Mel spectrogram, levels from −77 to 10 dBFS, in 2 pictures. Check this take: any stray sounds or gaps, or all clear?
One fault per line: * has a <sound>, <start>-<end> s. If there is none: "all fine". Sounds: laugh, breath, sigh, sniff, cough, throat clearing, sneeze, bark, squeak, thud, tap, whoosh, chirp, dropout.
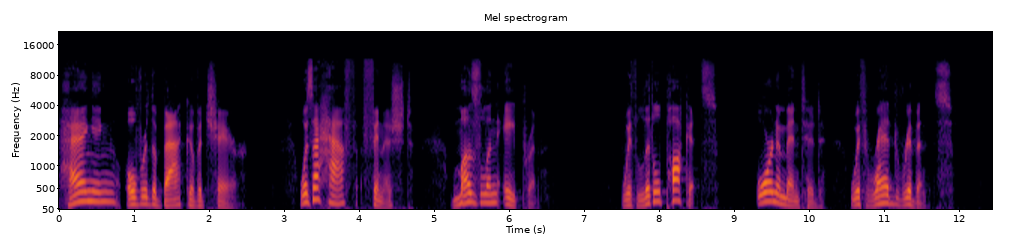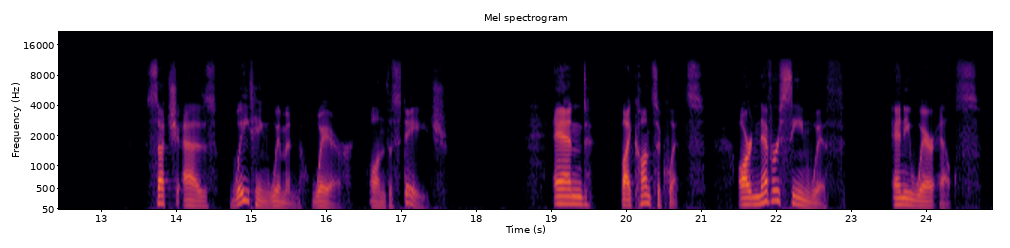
all fine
